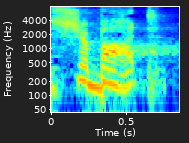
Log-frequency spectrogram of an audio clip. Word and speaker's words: Shabbat: We've learned that word in the Hebrew, you pronounce it Shabbat.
